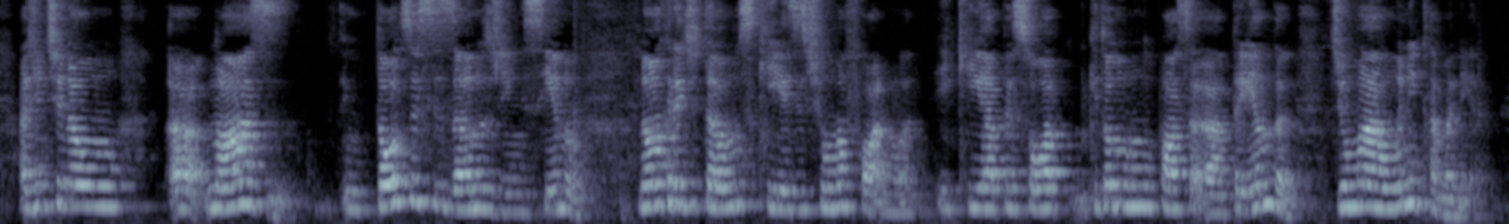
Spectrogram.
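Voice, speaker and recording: A woman with a fairly high pitch talks at a moderate pace with fairly even intonation and big swings in loudness. The recording has noticeable background noise and audible room echo. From Brazil. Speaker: English teacher and school coordinator. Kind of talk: live stream conversation. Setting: live stream.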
